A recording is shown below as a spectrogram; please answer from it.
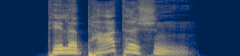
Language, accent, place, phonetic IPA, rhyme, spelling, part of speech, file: German, Germany, Berlin, [teleˈpaːtɪʃn̩], -aːtɪʃn̩, telepathischen, adjective, De-telepathischen.ogg
- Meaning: inflection of telepathisch: 1. strong genitive masculine/neuter singular 2. weak/mixed genitive/dative all-gender singular 3. strong/weak/mixed accusative masculine singular 4. strong dative plural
